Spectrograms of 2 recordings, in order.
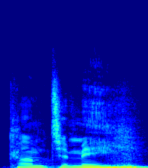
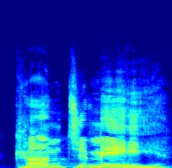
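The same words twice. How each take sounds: First: Said in the usual way. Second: Swelling call. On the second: Shown as a demonstration. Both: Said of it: "repeated line, second louder".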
